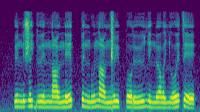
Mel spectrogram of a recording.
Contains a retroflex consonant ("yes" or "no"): no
